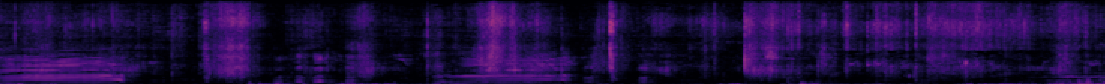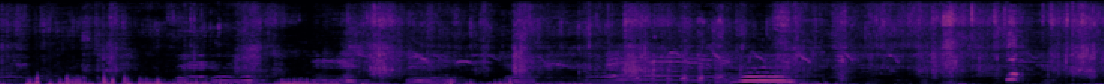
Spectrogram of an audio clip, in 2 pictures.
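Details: Sirohi goats, male and female, at a goat farm in Ajmer, Rajasthan, give two loud wavering bleats with rich harmonics near the start, followed by heavy rumbling handling noise, human voices and scattered fainter bleats.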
